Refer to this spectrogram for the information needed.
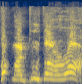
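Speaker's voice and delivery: put-on Scottish-accented voice. Voicing a game line about catching a boot: Scottish accent. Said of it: "are they Scottish now?".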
